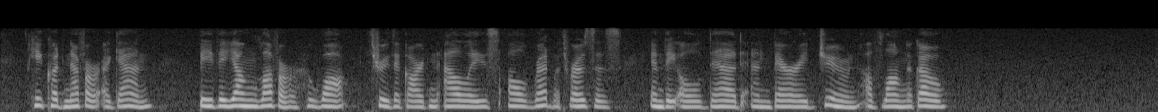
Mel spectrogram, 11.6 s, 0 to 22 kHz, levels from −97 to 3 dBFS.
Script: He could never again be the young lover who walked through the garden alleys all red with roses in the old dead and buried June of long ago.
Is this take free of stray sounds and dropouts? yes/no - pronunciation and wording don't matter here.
yes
